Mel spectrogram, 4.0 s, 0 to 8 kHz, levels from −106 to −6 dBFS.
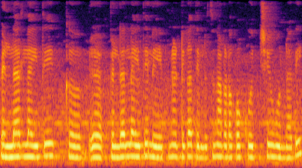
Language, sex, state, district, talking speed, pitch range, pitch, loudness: Telugu, female, Andhra Pradesh, Krishna, 165 wpm, 200-210 Hz, 205 Hz, -14 LUFS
